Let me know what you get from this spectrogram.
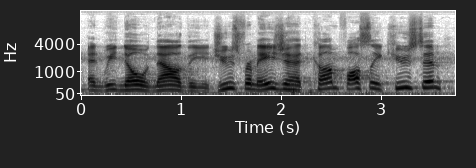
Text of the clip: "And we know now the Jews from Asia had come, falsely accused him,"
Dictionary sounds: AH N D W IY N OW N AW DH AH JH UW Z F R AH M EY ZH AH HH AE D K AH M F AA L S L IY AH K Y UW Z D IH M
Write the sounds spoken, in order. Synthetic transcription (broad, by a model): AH N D W IY N OW N AW DH AH JH UW Z F R AH M EY ZH AH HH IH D K AH M F AA L S L IY AH K Y UW Z D IH M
